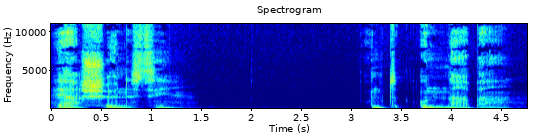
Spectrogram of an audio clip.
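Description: An actor playing a reflective, nostalgic male narrator in a noir radio drama, speaking in a measured, literary manner. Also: extremely low pitch, steady tone, mellow, slightly rough, no echo, full character voice. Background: jazz music.

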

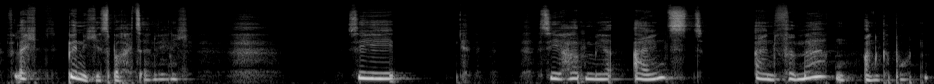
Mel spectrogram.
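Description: A high-voiced, desperate, breathy wife. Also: female voice, slow, pauses often, mellow, full character voice. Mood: despairing. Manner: imploring, formal, emotional. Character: desperate virtuous wife pleading to save her family. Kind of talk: literary radio drama acting.

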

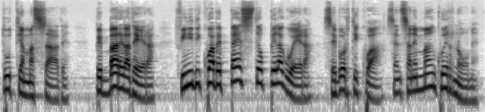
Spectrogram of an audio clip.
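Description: A man's voice: mid-range voice, sing-song, measured pace. Man doing an embittered Roman ghost, coarse and resentful. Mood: bitter. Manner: coarse, bitter. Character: bitter angry dead man in mass grave.

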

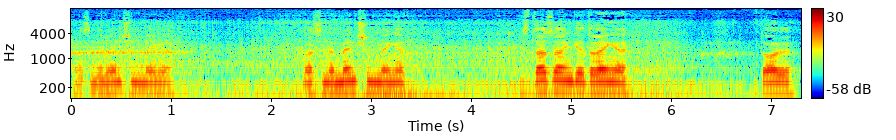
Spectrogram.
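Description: An actor playing a slow, marvelling bystander in a radio play monologue, speaking in deliberate short phrases. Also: male voice, mid-range voice, steady tone, background noise, lightly acted. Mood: slow amazement. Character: slow, marvelling male bystander gawking at a crowd.

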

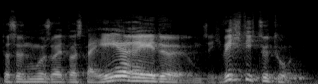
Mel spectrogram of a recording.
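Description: An actor playing a persistent lawyer cross-examining a witness in a radio drama, formal and probing. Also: male voice, medium pitch, sing-song, moderate pace, fairly bright tone, roomy sound. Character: sharp, persistent male courtroom lawyer. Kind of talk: radio play acting.

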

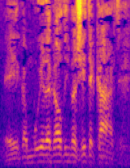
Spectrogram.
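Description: Male actor for grumbling crewman: medium pitch, colloquial, seafaring drama, clear engine-like noise behind. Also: fast, natural voice. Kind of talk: dramatised seafaring story, scripted acting.

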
